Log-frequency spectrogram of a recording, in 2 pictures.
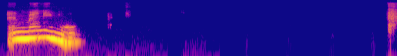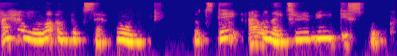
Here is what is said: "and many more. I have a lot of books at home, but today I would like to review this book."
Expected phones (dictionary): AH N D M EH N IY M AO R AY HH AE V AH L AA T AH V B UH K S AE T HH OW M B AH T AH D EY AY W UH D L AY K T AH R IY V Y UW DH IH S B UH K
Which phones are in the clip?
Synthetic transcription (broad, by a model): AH N M EH N IY M AO R AY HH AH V AH L AA T AH V B UH K S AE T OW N B AH T AH D EY AY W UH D L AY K T AH R IY V Y UW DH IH S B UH K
